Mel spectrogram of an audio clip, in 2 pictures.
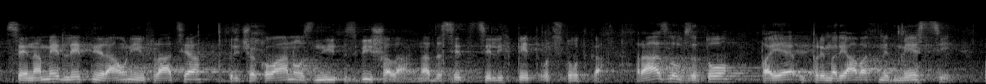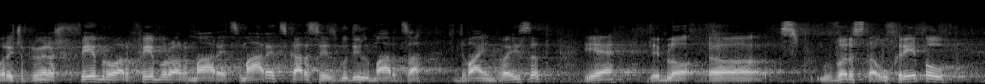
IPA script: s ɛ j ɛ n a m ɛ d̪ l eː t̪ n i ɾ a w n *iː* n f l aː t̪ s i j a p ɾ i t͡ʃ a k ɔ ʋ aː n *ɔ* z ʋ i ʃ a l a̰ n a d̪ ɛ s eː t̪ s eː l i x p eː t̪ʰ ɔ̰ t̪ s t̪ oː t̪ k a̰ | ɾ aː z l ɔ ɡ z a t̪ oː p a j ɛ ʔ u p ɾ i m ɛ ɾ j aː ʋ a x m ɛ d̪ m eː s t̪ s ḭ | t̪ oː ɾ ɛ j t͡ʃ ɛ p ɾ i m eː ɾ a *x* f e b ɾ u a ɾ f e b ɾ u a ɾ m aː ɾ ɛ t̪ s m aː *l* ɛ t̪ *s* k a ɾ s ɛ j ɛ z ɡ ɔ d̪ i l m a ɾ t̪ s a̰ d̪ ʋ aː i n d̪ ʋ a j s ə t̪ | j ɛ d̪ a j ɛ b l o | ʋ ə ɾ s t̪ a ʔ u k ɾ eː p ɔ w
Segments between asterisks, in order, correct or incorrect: correct, correct, incorrect, incorrect, correct

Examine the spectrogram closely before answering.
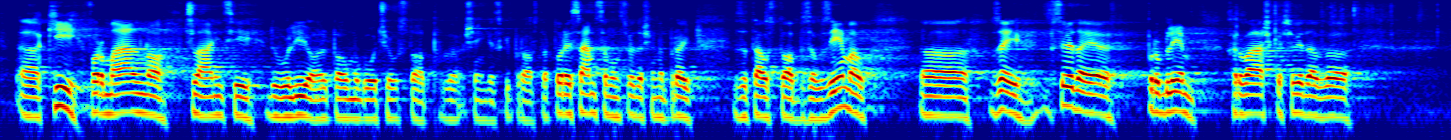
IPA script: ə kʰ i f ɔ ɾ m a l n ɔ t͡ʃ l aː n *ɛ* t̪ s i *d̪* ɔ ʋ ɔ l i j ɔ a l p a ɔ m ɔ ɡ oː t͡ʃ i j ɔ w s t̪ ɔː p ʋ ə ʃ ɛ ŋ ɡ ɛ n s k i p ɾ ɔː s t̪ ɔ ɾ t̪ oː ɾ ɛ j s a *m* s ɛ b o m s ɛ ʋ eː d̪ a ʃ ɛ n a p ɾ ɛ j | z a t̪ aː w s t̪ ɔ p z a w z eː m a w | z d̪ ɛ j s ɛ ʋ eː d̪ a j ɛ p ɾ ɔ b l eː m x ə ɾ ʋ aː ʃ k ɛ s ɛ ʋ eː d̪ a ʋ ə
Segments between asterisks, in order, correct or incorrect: incorrect, correct, correct

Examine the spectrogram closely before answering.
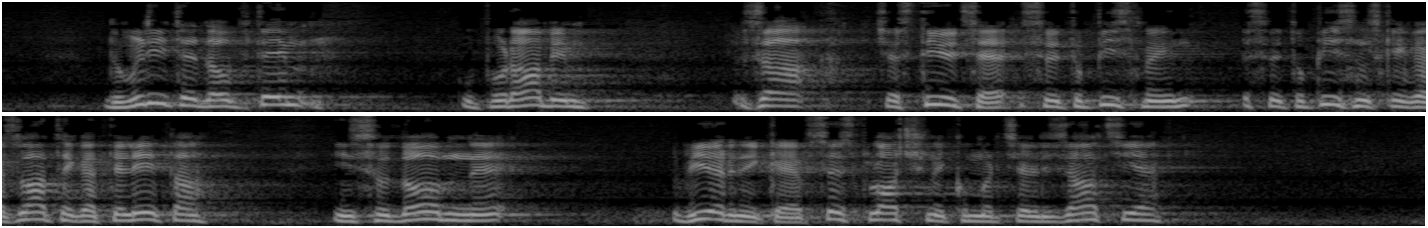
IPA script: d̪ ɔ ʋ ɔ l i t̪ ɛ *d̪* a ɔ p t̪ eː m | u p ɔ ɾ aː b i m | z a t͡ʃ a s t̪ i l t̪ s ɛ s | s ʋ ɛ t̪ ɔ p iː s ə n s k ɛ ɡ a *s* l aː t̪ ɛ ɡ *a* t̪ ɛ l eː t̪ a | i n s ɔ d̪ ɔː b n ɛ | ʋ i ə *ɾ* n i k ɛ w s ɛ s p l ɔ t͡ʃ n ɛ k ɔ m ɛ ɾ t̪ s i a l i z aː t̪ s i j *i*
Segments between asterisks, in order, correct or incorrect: correct, incorrect, correct, correct, incorrect

